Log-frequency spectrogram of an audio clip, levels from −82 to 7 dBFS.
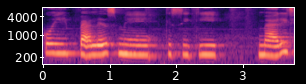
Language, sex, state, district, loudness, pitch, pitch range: Hindi, female, Punjab, Kapurthala, -15 LUFS, 245 Hz, 240-265 Hz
